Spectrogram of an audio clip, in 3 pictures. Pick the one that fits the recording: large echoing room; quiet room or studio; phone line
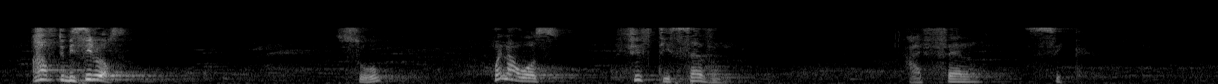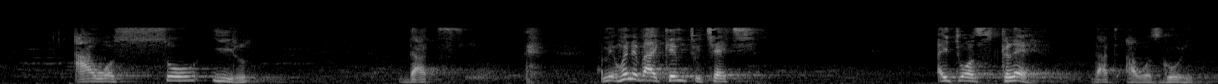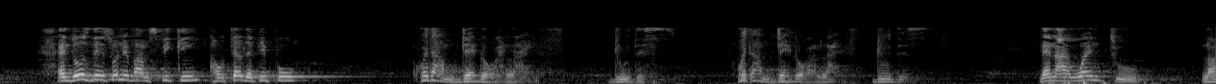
large echoing room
